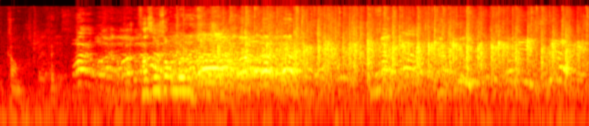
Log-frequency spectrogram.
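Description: A crowd of young men shouts and cheers.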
